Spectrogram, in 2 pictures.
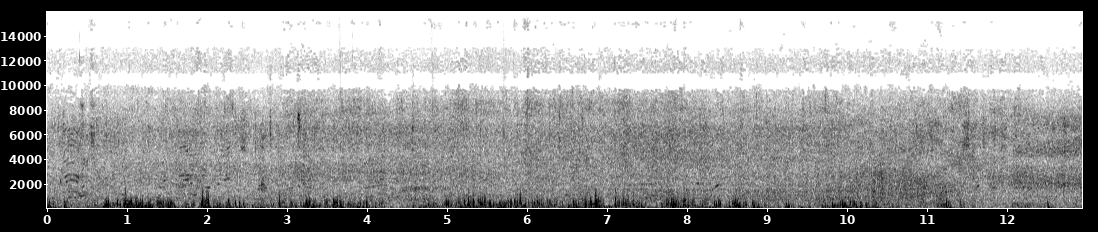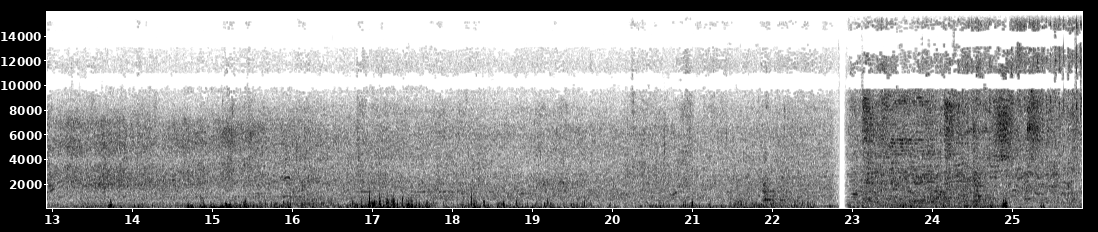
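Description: Wind gusts roar and buffet outdoors.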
